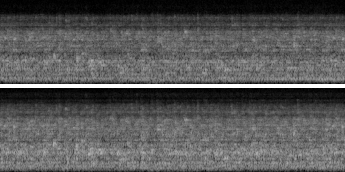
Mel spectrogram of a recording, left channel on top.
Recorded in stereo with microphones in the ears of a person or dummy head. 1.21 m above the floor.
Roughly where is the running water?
Right.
